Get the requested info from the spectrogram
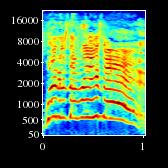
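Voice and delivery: very high, loud, stretched-out, drawn-out delivery. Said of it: "in my [name] voice".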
